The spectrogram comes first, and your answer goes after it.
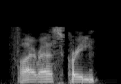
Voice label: "firescreen", English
